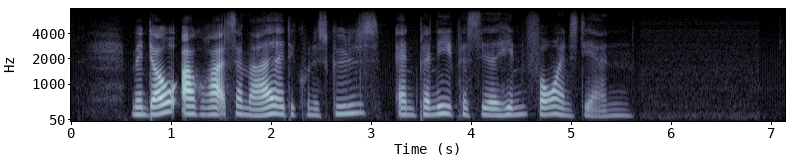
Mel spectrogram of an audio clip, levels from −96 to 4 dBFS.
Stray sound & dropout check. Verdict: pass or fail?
pass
